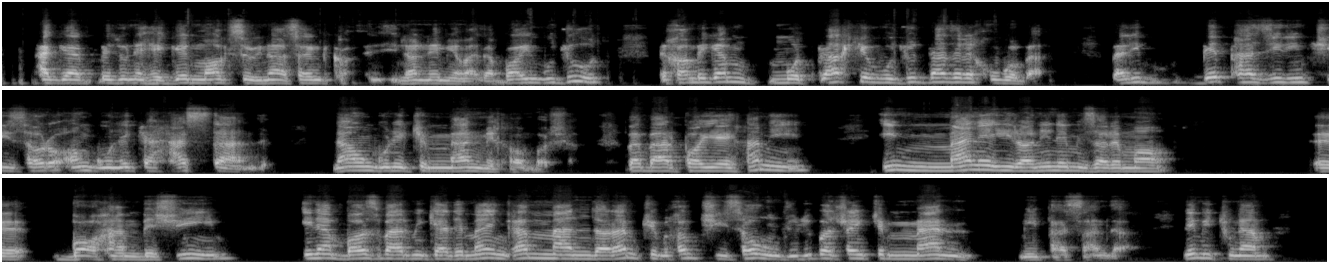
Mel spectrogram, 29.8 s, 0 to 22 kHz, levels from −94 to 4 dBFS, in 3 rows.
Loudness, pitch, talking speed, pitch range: -25 LUFS, 180 Hz, 130 wpm, 160-195 Hz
